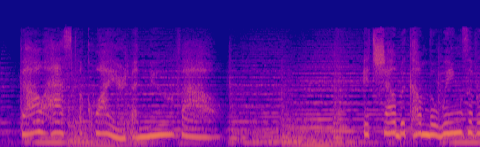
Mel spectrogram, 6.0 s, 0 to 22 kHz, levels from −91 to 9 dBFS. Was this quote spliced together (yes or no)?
no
